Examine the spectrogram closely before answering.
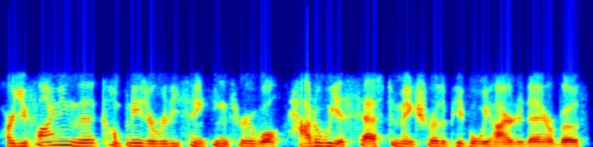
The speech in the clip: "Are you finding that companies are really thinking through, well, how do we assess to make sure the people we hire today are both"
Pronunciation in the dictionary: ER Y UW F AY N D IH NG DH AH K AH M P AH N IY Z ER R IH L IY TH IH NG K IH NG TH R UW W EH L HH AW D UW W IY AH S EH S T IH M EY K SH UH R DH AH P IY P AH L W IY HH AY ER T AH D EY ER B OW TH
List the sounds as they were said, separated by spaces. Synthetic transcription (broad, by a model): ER Y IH F AY N D IH NG DH AH K AH M P AH N IY Z ER R IH L IY TH IH NG K IH NG TH R UW W EH L HH AW D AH W IY AH S EH S T IH M EY K SH UH R DH AH P IY P L W IY HH AY ER T AH D EY ER B OW TH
